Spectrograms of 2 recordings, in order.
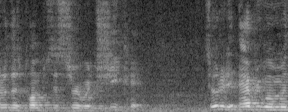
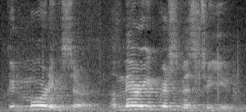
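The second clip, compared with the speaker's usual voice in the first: bright, loud holiday greeting; cheery passers-by; 4 semitones higher, 7 dB louder than usual. Acted. Fellows greeting Scrooge in street, loud and cheery. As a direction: call out a hearty good morning. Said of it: "good human fellows said".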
